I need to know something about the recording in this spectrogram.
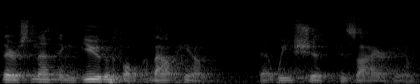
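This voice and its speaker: A pastor with a low, slightly mellow voice speaks a little slowly as he introduces a church service and guides a scripture reading in the sanctuary. Echo from the church and faint background noise come through.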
